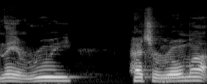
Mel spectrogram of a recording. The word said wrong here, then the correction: Hachimura: I don't know, like, bro, is he gonna do something? I don't mean to butcher his name. I'm so sorry to the Asian community. I'm not trying to butcher. – Rui Hachimura. – Hachimura. Sorry for the Asian community.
